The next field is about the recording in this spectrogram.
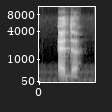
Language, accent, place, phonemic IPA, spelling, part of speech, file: French, France, Lyon, /ɛd/, aident, verb, LL-Q150 (fra)-aident.wav
- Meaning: third-person plural present indicative/subjunctive of aider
